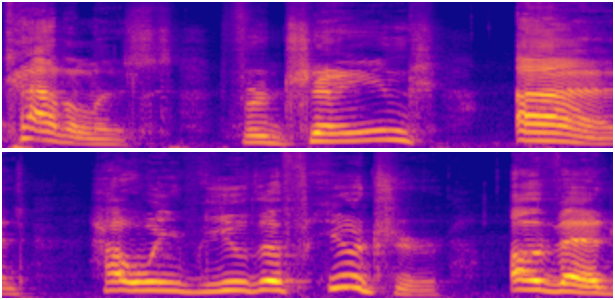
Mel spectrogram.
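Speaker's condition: Cerebral palsy; cerebral palsy present from birth

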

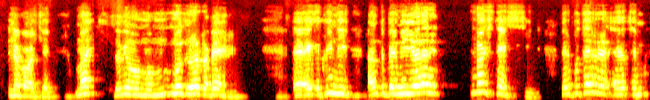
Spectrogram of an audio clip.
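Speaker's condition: Stuttering; ongoing online speech therapy via Skype with a speech therapist, long-term, with another young man; stutters too much, working on voice to sound smoother in scripts and monologues; repeated sounds

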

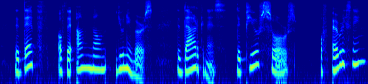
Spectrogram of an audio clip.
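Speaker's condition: No condition

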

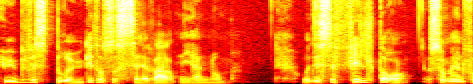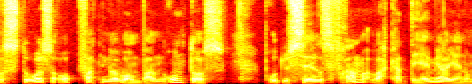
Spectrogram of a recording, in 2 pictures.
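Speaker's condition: No condition

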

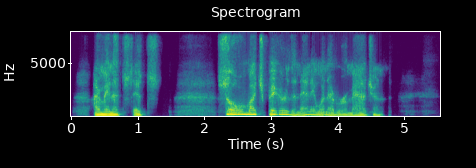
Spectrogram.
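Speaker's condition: Absent vocal cords; speech therapist saw no hope

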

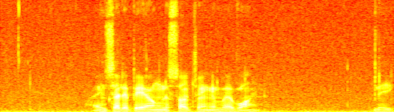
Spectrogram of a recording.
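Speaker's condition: Multiple sclerosis; no medication for first 10 years, relatively stable then, hospitalised about 2 years ago; eyes struggling today, reading slowly, denies fatigue as such; may be starting to slur words, slowed reading pace

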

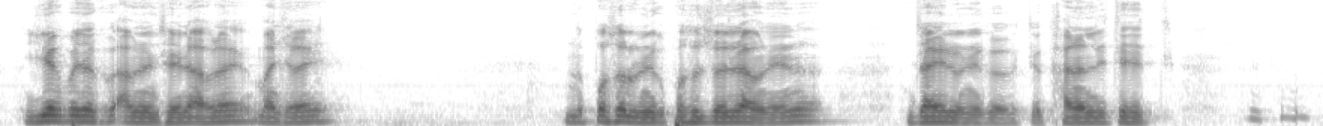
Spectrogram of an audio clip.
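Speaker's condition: Parkinson's disease; gait trouble, arm knocking waist, spotted by Dr Basanta Pant, DBS advised by Dr Takaomi Taira

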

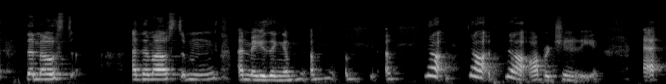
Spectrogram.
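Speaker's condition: Stuttering; stuttering onset around age six, childhood speech therapy, speech therapist Lauren from age ten; Lauren's therapy gave tools to speak confidently with stutter, not elimination, unlike earlier fixing-model therapists; fluency varies day to day, some days perfectly fluent, others persistent stuttering, communication difficult at times; repeated sounds

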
